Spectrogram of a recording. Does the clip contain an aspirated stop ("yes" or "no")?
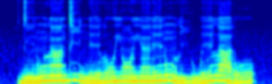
no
